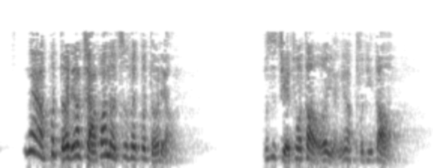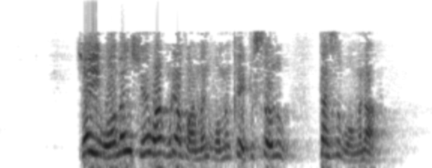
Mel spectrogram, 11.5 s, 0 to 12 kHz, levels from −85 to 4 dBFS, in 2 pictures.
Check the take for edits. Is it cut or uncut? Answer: uncut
